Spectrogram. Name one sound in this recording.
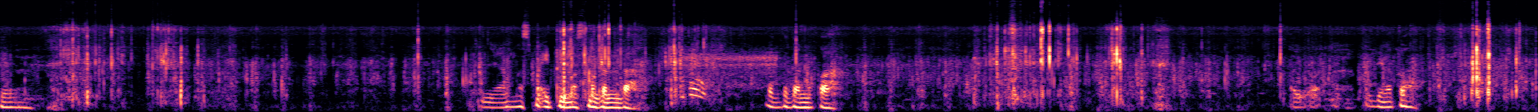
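Plastic bubble wrap crinkles and rustles.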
